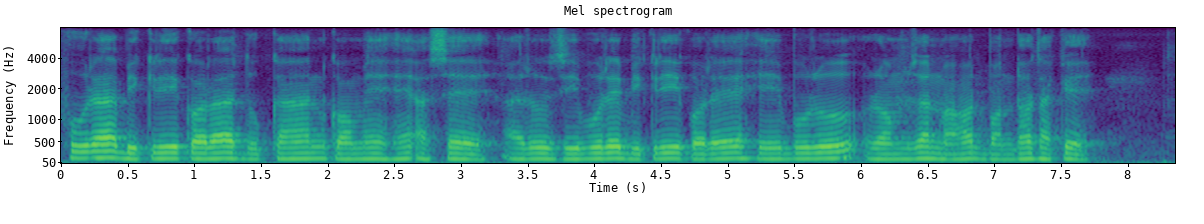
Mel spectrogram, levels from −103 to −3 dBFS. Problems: none marked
